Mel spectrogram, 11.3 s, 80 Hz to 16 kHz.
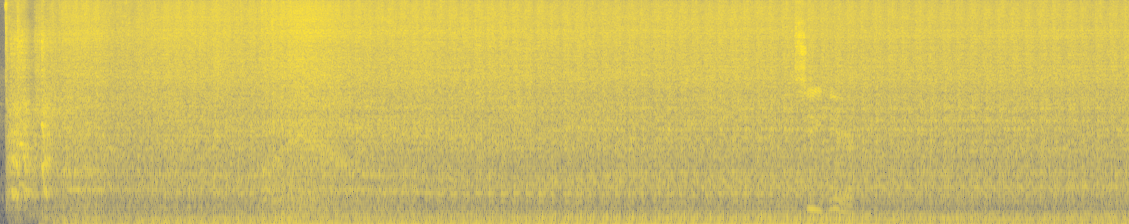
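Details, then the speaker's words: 1986 Yamaha Venture, carbs checked with vacuum hoses on cylinders: lumpy, uneven idle that never settles; one cylinder appears to show less vacuum, carbs suspected out of balance; rough idle. "probably a lot less vacuum than these two so just to be sure i'm going to reverse these two two hoses and if the symptoms change then i know my carbs are out of balance a little bit"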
